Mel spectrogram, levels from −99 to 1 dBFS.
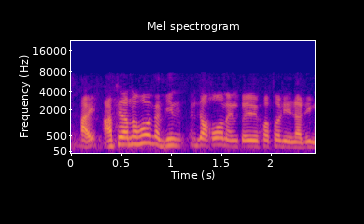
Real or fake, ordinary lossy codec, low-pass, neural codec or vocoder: fake; none; none; codec, 16 kHz, 2 kbps, FunCodec, trained on Chinese and English, 25 frames a second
